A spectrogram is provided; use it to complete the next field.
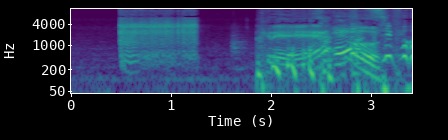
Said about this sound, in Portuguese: E aí teve o meu, o meu de sexta-feira, que ah, foi tá, tá, um, tá peido aqui, curto meu. de 3 segundos.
